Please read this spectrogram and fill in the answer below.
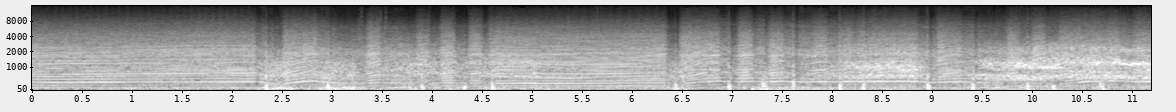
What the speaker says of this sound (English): You're carrying good speed into the drift.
